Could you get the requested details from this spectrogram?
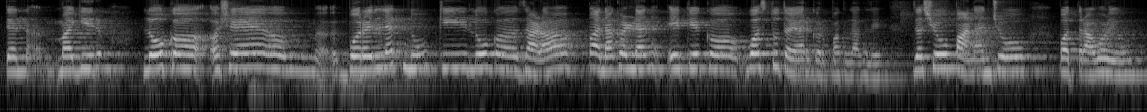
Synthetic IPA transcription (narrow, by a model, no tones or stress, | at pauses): t̪enmaɡiːɾ | lokəɕẽ | bəɾəlːjat̪nuːkiːlokd͡zʱaɭapanãkəɽljanekekʋəst̪uːt̪əjaɾkəɾpaklaɡle | d͡zəɕopanãɲt͡ɕɔpət̪ɾaʋəɭjo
